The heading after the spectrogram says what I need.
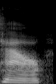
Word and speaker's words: Howe: And I believe it's pronounced how. Um, I know the face, but I don't I don't names get me because some places pronounce it hoe and some how, but I believe it's Steve How.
